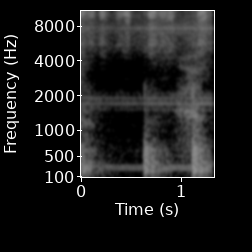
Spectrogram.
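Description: Chalk or marker strokes on a classroom board during a math lesson: three short scratchy strokes at a steady pace, fairly faint.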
